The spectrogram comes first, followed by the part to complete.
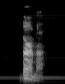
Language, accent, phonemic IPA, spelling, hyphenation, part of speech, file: English, US, /ˈbɝmə/, Burma, Bur‧ma, proper noun, En-us-Burma.ogg
- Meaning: A country in Southeast Asia. Official name: Republic of the Union of Myanmar. Capital: Naypyidaw. Officially known as Myanmar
